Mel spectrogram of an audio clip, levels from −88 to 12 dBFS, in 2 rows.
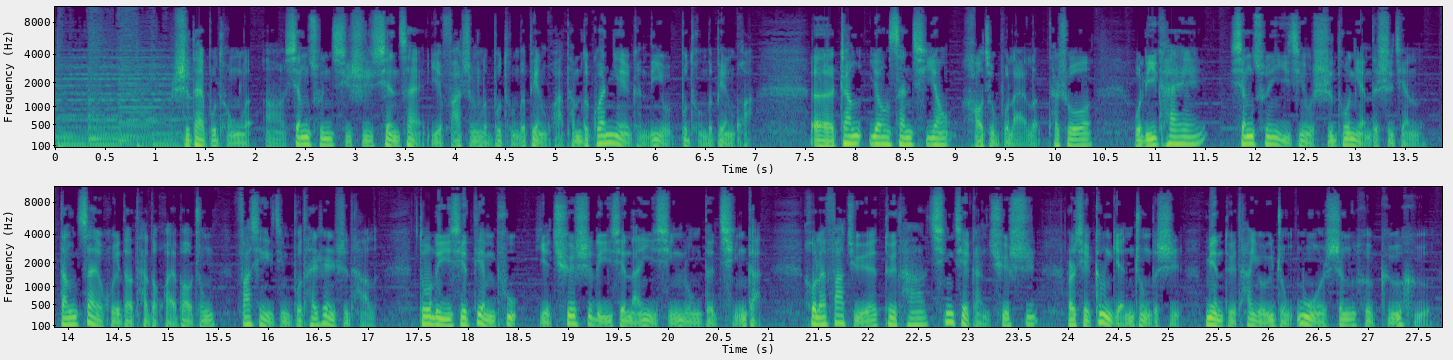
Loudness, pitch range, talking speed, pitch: -15 LUFS, 85-120 Hz, 280 characters per minute, 105 Hz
